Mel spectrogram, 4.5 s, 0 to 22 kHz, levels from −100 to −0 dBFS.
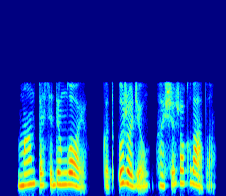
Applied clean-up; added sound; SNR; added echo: neural mask model Resemble Enhance denoiser.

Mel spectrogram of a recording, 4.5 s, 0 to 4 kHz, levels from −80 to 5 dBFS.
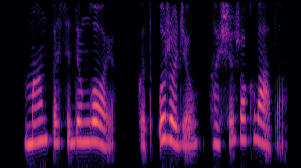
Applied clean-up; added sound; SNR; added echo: none; none; none; none.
